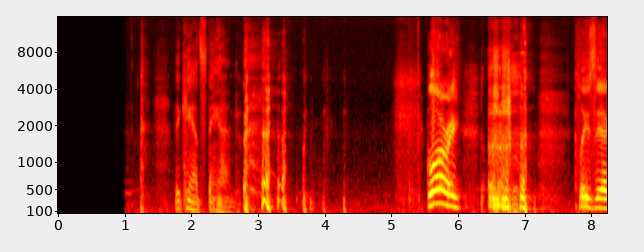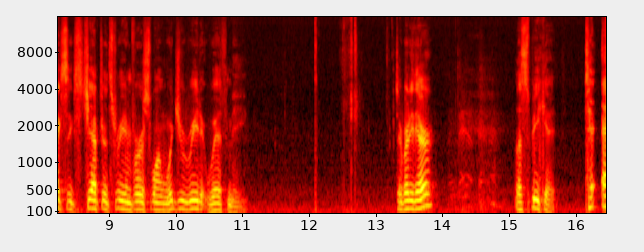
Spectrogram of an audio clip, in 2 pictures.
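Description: A middle-aged man speaks with animation into a headset microphone.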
